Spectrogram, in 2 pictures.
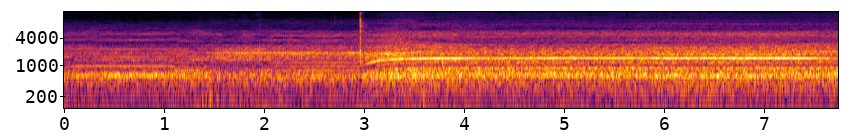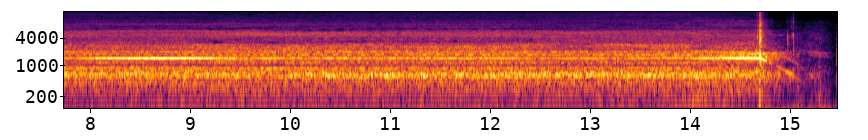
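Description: A heat tool running on its low setting 1 to dry ink, a steady close whooshing blower roar that switches on about three seconds in and runs continuously for roughly twelve seconds before cutting off.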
